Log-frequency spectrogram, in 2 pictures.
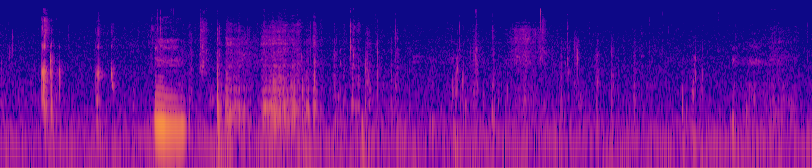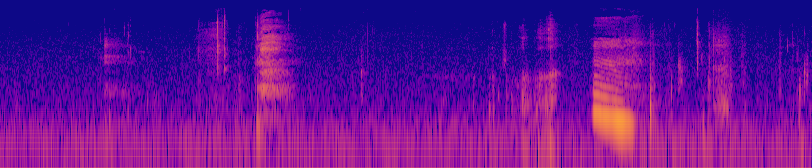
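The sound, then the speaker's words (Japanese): Someone eats yogurt, making quiet mouth sounds: soft smacking and scattered small clicks spread across about twenty seconds, with a couple of short vocal squeaks. “ヨーグルトをね食べてる。”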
